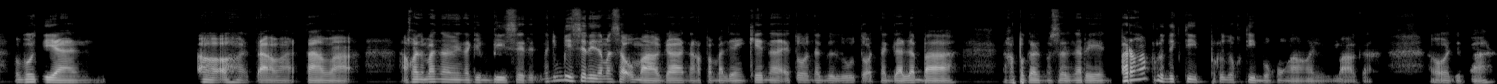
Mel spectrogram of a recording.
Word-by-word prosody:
mabuti 110 0 +3
yan. 95 0 +4 1.0
Oo, - - +5 0.3
tama-tama 90 -2 +3 0.5
ako 120 0 +4
naman 120 +2 +2
ay 110 -2 0
naging 105 -1 -4
busy 105 -1 0
ri 105 - -9
naging 175 +10 -8
busy 170 -3 +3
rin 145 - +3
naman 130 -1 +1
sa 125 - +3
umaga, 95 -2 +3
nakapamalengke 90 +1 -3
na. 95 -3 0
Ito 100 -2 -6
nagluluto 95 +1 -6
at - - -6
naglalaba, 90 0 +2 0.5
nakapag-almusal 90 -2 -3
na 100 - -1
rin. 90 -2 -3
Parang 200 +3 +6
nga 250 - +3
ang 255 - -20
produkti 130 - -3
produktibo 105 -5 -6
ko 90 -4 -9
nga 80 0 -5
ngayong 80 0 -11
umaga, 65 -5 -6 0.6
oo, - - -2
'di - - -10
ba? - - -3
95 Hz, 150 wpm, -27 LUFS, 90-110 Hz, 1.0 s, Parang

